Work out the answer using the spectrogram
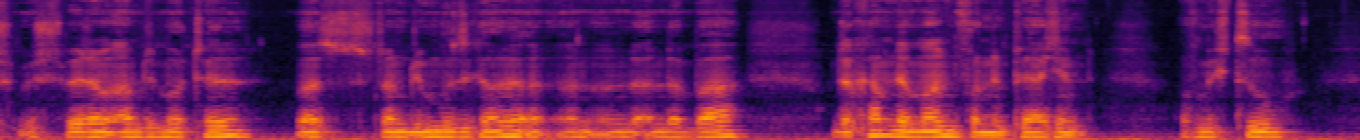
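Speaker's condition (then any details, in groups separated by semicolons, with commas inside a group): Parkinson's disease; symptoms initially ignored, brainstem and movement affected, fine motor decline, shrinking handwriting; impaired fine motor skills, unusual posture, 90 percent disability, gets attacks, daily tasks take longer; says speech, cognition and memory not affected by Parkinson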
